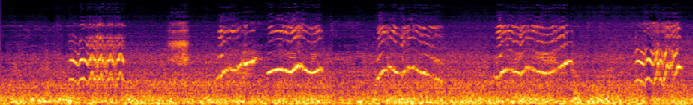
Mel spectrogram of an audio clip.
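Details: Pet Amazon parrot on a car commute, giving wavering, looping whistles and squawks over constant wind and engine roar.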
